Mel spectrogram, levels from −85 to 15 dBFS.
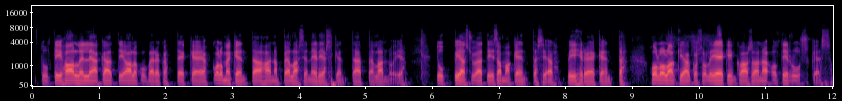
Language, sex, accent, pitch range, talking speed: Finnish, male, native, 105-170 Hz, 150 wpm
